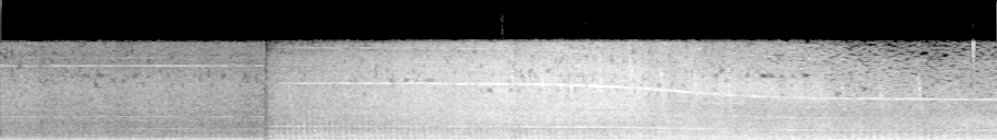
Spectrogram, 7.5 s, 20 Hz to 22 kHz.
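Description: Mi-24P Hind attack helicopter engine in the DCS flight simulator, a loud, steady, deep rotor and turbine roar with a high whine tone that jumps louder after two seconds and then holds constant.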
